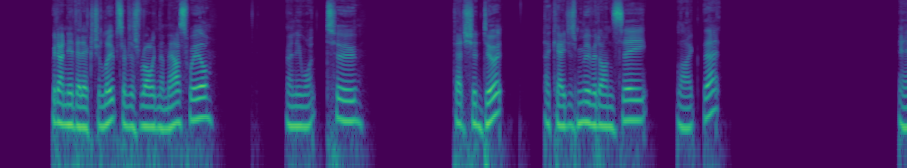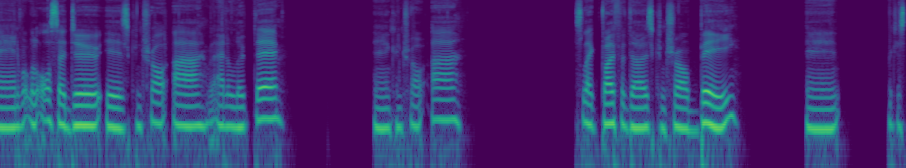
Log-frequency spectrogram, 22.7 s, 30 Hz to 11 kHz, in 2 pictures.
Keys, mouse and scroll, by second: 7.3 click, 8.9 click, 9.3 scroll down 1, 9.5-10.9 middle drag, 11.1 scroll up 2, 11.6 middle click, 13.4 ctrl+r, 15.2-15.5 middle drag, 16.3 ctrl+r, 17.7-18.1 middle drag, 18.8 alt+shift+click, 20.2 ctrl+b.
